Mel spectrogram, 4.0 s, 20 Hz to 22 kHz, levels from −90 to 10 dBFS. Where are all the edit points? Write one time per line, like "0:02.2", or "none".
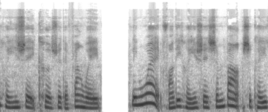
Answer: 0:01.8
